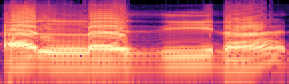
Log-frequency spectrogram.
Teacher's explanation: kasrah bertemu Ya Sukun panjangnya dua harakat · alif lam yang ditulis tapi tidak dibaca lamnya sehingga langsung ke huruf lam yang kedua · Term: Mad thabiii, alif lam syamsiyah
